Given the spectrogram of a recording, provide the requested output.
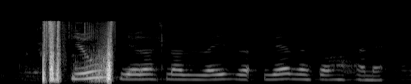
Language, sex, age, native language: Icelandic, male, 11, Icelandic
